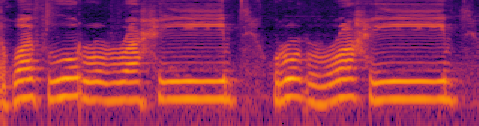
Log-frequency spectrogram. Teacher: مد عارض بنائیں گے، سیکنڈ لاسٹ لیٹر مد لیٹر ہے نا، تو مد عارض ادھر ہم بنائیں گے ٹھیک ہے، اور اس کو 4 کاؤنٹس ہم کھینچیں گے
